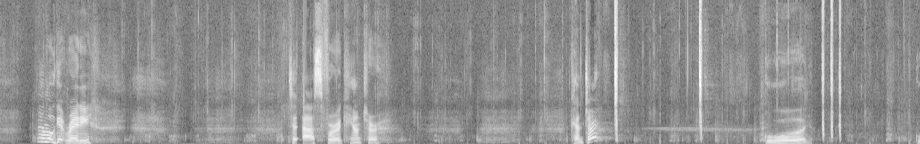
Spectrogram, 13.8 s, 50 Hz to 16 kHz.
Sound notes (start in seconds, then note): 10.4 kissing sounds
